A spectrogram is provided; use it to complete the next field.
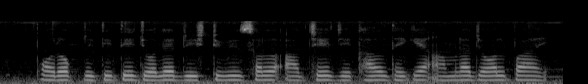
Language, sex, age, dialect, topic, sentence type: Bengali, male, 36-40, Jharkhandi, agriculture, statement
